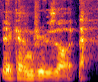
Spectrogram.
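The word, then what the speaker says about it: ecandrewsite: And I said to him, shouldn't this be pronounced E.C. Andrewsite? Because it was named after Ernest Clayton Andrews, E.C. Andrews. And he said, yeah, probably, you're probably right, but it's too hard to say. So it's ecandrusite.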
